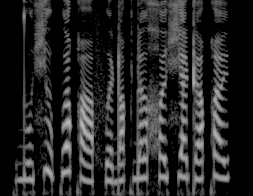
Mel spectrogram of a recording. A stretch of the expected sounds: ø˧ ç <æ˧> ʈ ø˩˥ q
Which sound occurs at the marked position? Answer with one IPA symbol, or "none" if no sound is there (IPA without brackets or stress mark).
æ˧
